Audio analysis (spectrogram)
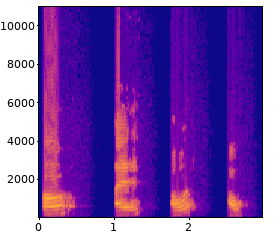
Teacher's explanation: ऐसे स्वर जिनके उच्चारण में हमारा जो मुख द्वार है वह लगभग क्या हो आधा खुला होता है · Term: अर्ध विवृत्त स्वर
